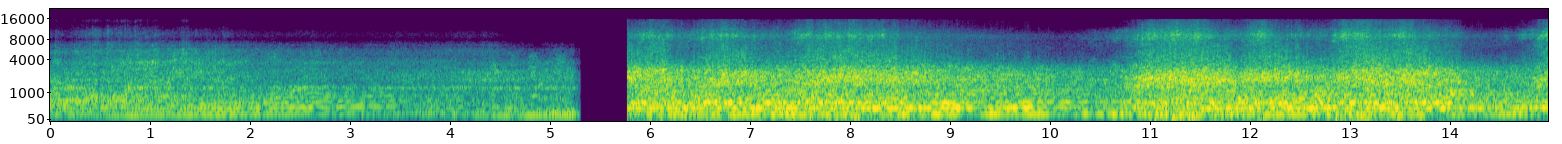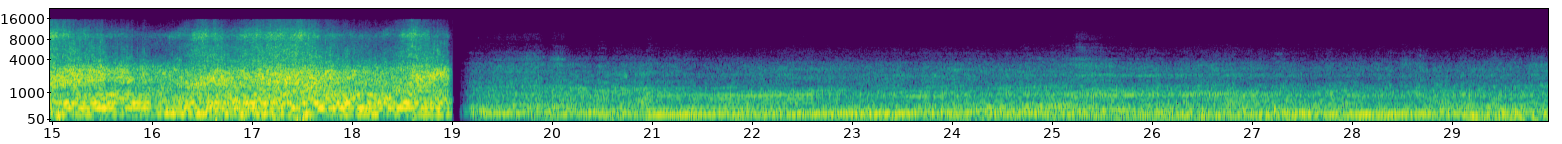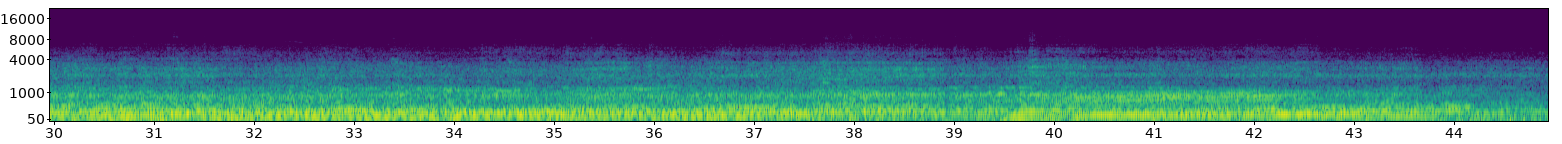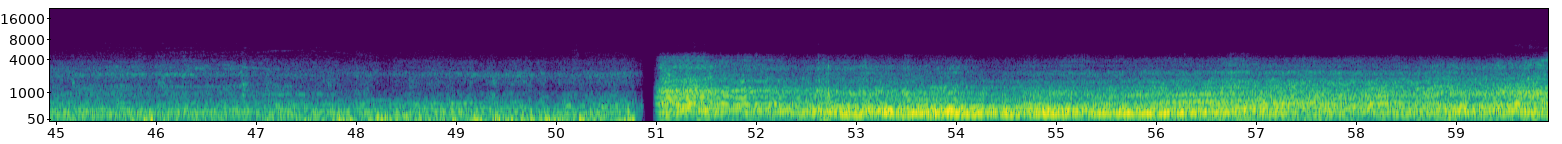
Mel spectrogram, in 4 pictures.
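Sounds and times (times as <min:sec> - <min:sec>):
distant race cars: 0:00.0 - 0:59.9
race cars passing close: 0:00.0 - 0:59.9.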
